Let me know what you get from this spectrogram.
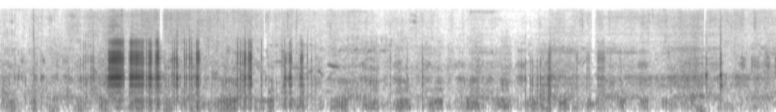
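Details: Playful Staffordshire bull terrier pups, a month and a half old, socialising with adult dogs at a kennel in southeastern France; one loud, strident whine-yelp lasting about half a second, then a busy mix of rustling and faint squeals.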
